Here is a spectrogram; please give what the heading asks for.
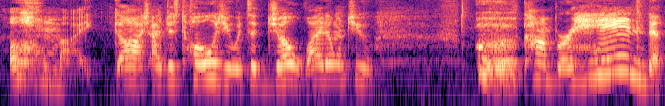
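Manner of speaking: drawn-out fed-up retort; acted exasperation. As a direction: play up the exasperation, stretching words.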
